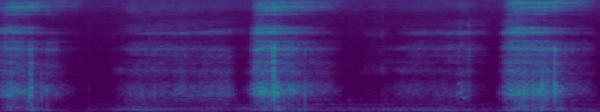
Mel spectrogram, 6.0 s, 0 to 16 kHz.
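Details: Imitated wheezing: loud, noisy breaths with a faint whistling edge, about 24 cycles a minute.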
